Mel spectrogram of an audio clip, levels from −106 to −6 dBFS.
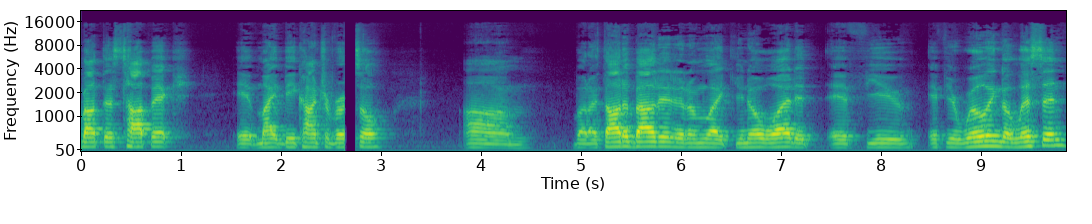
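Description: At about 2.63 s there's a playback stall: the sound just stops mid-flow and sits in silence for roughly 120 ms, picking up again at 2.75 s. That's likely the player running dry of data or its thread getting blocked for a moment.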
